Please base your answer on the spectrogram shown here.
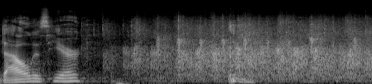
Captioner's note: applause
